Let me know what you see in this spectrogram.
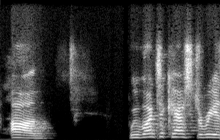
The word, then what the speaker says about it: Kastoria: So uh, Kastoria is how you say that one.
